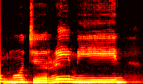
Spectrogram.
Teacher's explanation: مجرمین جیم پر جزم قلقلہ ہوگا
